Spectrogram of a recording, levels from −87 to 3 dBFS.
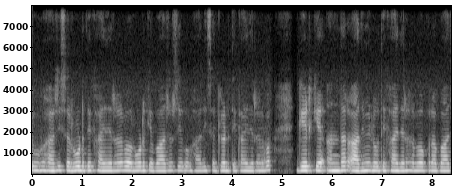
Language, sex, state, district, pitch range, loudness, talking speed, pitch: Bhojpuri, female, Uttar Pradesh, Gorakhpur, 180-190 Hz, -15 LUFS, 230 wpm, 185 Hz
